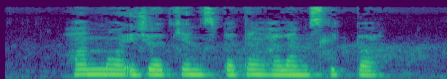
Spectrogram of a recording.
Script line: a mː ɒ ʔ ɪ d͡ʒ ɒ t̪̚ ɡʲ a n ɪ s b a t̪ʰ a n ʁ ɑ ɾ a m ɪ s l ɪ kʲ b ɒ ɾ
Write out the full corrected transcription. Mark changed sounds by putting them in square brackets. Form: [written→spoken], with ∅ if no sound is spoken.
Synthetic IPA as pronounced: a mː ɒ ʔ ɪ d͡ʒ ɒ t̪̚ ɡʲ a n ɪ s b a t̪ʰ a n ʁ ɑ [ɾ→l] a m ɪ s l ɪ kʲ b ɒ ɾ

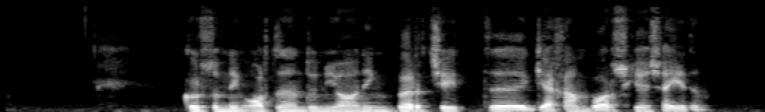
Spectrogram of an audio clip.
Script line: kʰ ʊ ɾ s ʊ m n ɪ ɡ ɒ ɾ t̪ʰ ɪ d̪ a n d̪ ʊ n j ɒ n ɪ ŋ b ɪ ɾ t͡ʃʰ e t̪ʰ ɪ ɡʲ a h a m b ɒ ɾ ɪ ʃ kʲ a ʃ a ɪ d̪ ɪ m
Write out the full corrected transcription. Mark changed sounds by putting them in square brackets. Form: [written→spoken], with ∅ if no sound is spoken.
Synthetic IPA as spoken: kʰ ʊ ɾ s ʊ m n ɪ [ɡ→ŋ] ɒ ɾ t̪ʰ ɪ d̪ a n d̪ ʊ n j ɒ n ɪ ŋ b ɪ ɾ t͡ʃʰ e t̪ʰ ɪ ɡʲ a h a m b ɒ ɾ ɪ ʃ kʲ a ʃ a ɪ d̪ ɪ m

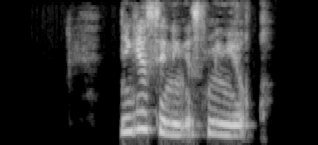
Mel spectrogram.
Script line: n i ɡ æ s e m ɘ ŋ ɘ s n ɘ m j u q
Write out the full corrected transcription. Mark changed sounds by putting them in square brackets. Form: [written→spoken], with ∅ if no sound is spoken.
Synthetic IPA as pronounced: n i ɡ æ s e [m→n] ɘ ŋ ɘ s [n→m] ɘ [m→ŋ] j u q

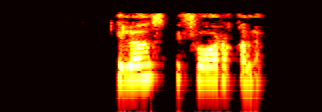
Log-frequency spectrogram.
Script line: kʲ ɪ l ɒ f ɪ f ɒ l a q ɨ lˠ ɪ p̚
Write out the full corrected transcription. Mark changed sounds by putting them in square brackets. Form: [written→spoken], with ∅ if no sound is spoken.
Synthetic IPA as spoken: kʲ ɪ l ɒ [f→s] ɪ f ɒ [l→ɾ] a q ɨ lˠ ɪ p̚

